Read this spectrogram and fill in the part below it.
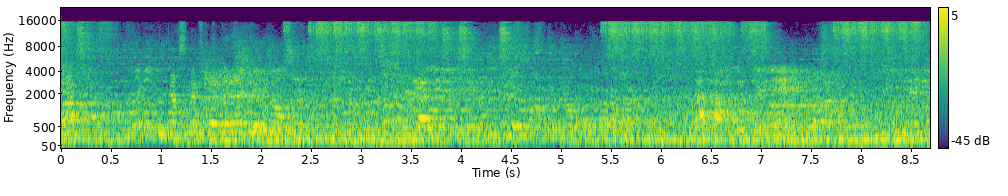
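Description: A crowd of people chatters nearby in an echoing room.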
